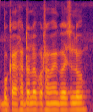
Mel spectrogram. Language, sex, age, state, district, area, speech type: Assamese, male, 18-30, Assam, Golaghat, urban, spontaneous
